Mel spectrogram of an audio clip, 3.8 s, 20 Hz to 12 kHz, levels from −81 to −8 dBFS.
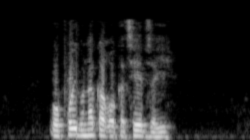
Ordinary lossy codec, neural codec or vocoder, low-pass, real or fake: AAC, 32 kbps; none; 7.2 kHz; real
